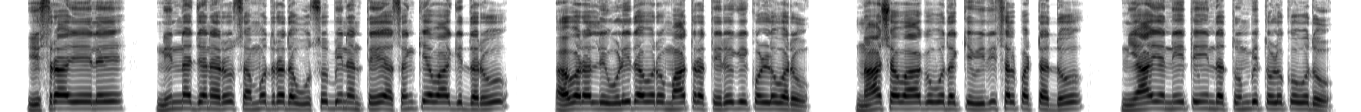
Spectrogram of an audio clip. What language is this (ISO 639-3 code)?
kan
